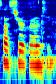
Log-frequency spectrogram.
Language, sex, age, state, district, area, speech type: Punjabi, female, 18-30, Punjab, Jalandhar, urban, spontaneous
